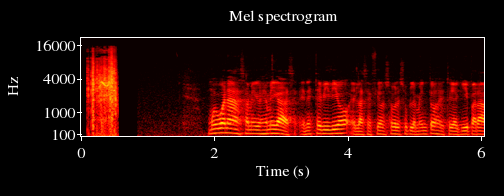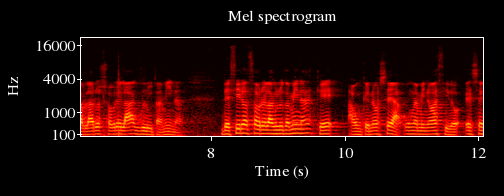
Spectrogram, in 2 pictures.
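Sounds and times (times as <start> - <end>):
man speaking: 1.9 - 12.0.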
